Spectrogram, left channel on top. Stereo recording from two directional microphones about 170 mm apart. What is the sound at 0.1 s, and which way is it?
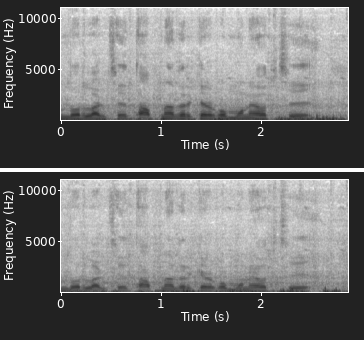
Speech, 25° left (ahead or behind).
